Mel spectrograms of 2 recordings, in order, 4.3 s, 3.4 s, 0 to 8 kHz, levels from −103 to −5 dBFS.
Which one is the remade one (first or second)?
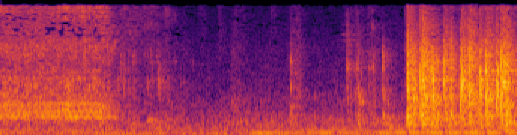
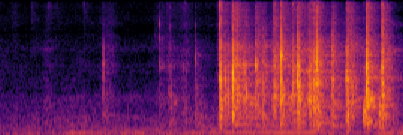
second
